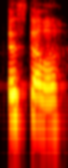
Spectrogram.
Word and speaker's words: Estella: He will meet the is it Estalia? Am I pronouncing Estalia? Estalia? Estalia? Estalia? Estella. Estella. She will shake his hand and she'll say, Estella, it's nice to meet you.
